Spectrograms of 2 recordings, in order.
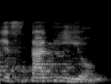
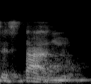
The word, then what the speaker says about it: estadio: palabra se pronuncia estadio no es existe la palabra estadío como muchos profesores de psicología de historia quizás puedan pronunciar ya no existe la palabra estadio siempre siempre es estadio siempre estadio es el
